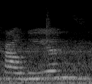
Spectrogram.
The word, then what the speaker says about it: Chaldeans: name for the Babylonians is the Chaldeans is actually how you pronounce it the Chaldeans the reason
